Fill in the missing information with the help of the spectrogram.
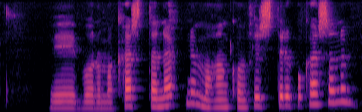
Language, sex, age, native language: Icelandic, female, 30-39, Icelandic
